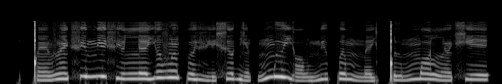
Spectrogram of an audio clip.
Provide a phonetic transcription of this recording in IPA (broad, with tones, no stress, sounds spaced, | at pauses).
ǃ ɛ̃˩ v ɛ̃˧ fʲ ɵ˥ mʲ ø˥ fʲ ɵ˧ lː ɛ˧ j ə˥ v ə̃˥ p ɵ˧ vʲ ø˩ xʲ ɔ˧ ɡʲ ɛ̃˩ p mː ɯ˥ j ɔ˩ v mʲ ɯ˧ p ə˧ mː ɛ˩ j ǃ ɯ˧ mː ɔ˥ lː ə̃˧ xʲ e˥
